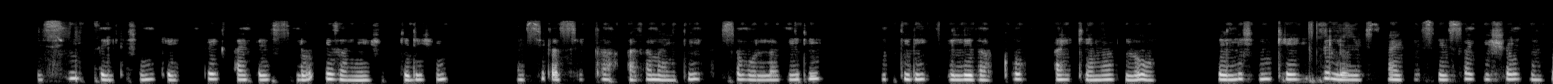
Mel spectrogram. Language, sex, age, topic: Gamo, female, 25-35, government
